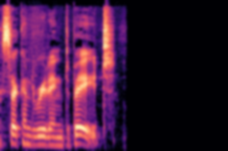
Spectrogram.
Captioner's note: speaking french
